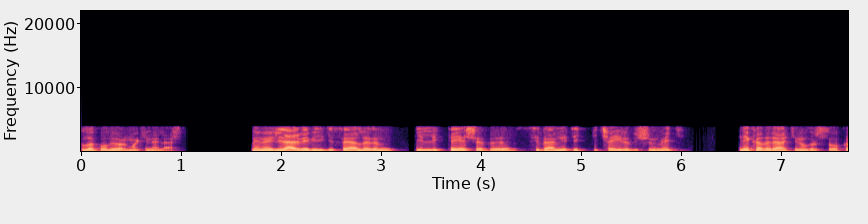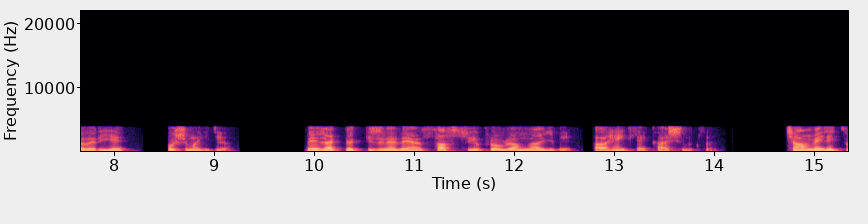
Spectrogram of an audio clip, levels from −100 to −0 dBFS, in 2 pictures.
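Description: No faults found; the speech carries the usual G.711 telephone band limit, with nothing above 3.8 kHz.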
